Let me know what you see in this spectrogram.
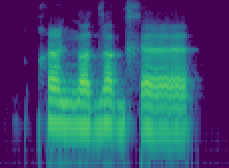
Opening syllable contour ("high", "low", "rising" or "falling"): low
